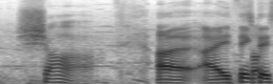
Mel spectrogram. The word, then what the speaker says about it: Xia: It is pronounced Shah. Shah. I think they said everyone's pronouncing they it said Zaya or Zia will suffice, but like I was like, it's Shah.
